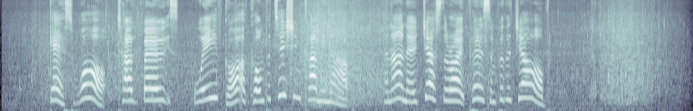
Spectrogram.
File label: english british animation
